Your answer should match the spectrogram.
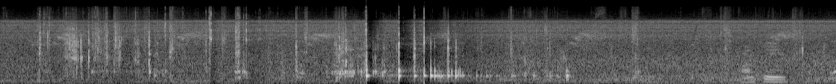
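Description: Sharp plastic clicks and rattles from small plastic toy buckets handled by children, one bucket's handle having come off. Short bits of child vocalising come in around the middle and near the end, over a steady drone of insects.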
